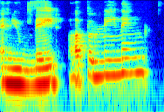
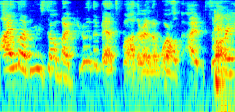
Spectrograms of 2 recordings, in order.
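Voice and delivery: mock sobbing, very high-pitched, tearful crying voice; 10 semitones higher, 3 dB quieter than usual. A father retells his daughter apologizing to him, imitating someone crying. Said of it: "she starts crying and she goes".

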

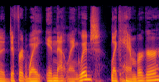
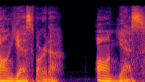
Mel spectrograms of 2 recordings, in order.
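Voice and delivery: put-on enraged voice, French pronunciation, lower pitch; 4 semitones lower than usual. Retelling how a friend corrects a mispronounced name: imitating an enraged friend, french pronunciation. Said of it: "enraged when you say the filmmaker Agnes Varda's name wrong".

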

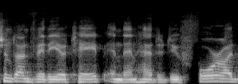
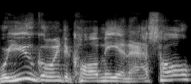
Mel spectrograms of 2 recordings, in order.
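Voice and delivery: put-on drill-instructor yell, raised and high-pitched; 6 semitones higher than usual. Retelling a favourite movie moment, yelling at Cowboy: imitating someone yelling. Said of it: "I love when he's yelling at Cowboy".

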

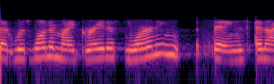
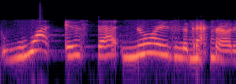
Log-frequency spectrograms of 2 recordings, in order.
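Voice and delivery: mock angry, noxious, griping yell; 3 semitones higher than usual. Recounting a noxious client on the phone: imitating a client yelling. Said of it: "he kept yelling at me".

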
